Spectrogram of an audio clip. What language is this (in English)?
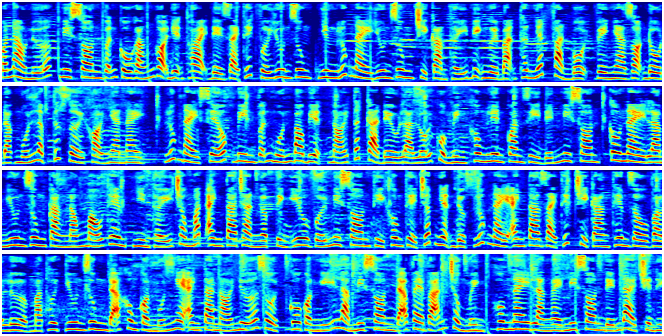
Vietnamese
